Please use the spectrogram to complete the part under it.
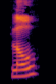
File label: "lou2", chinese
